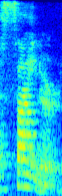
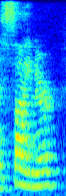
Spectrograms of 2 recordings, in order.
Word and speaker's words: sinner: luego de otra vocal esto se pronunciaría signer signer en vez de pronunciarse sener sería siner y cambia entonces la fonética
